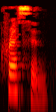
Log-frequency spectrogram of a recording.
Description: /ˈkrɛsʌn(米国英語), ˈkresʌn(英国英語)/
